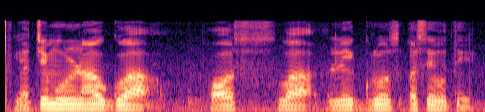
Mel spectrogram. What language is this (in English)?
Marathi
